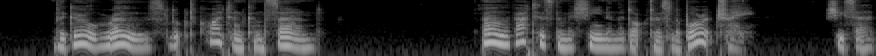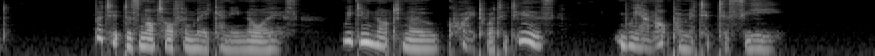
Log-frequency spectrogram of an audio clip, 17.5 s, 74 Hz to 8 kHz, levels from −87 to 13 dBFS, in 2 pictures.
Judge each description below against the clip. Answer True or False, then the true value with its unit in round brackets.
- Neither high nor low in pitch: True (155 Hz)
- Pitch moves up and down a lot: True (5.8 semitones)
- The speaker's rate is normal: True (145 wpm)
